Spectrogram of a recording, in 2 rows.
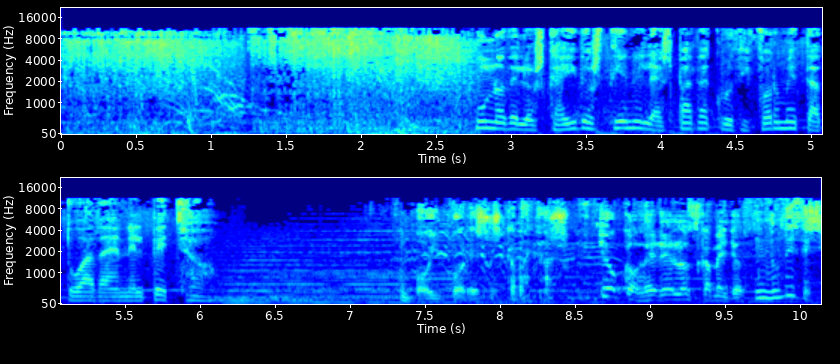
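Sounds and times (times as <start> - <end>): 
machine-gun bursts in a film battle scene: 0.0 - 2.8
rifle shots in a film battle scene: 0.0 - 2.8
speech: 2.8 - 6.3, 7.3 - 10.1.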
